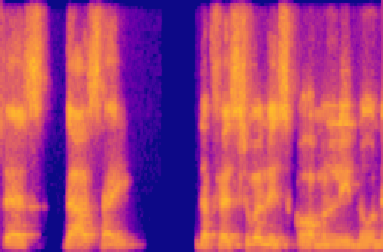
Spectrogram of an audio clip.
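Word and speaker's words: Dashain: festivals in Nepal spans over 15 days locally pronounced as dasai the festival is commonly known as Vijay Dashi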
